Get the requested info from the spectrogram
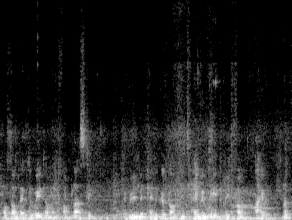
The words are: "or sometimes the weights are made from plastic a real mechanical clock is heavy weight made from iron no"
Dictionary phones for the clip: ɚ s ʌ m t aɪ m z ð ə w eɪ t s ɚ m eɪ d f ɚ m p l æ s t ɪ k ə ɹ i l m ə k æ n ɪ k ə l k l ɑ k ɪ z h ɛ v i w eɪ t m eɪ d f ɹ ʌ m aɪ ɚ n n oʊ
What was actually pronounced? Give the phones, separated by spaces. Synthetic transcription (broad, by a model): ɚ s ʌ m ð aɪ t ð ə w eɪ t ɚ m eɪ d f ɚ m p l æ s t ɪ k ə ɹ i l m ə k æ n ɪ k ə l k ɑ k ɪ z h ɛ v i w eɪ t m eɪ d f ɹ ʌ m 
